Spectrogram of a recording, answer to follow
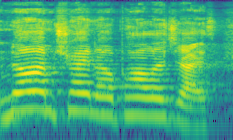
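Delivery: high, loud, rushed protest; mimicking Kyle, fast. Mocking Kyle talking over Sutton, rushed and high.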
